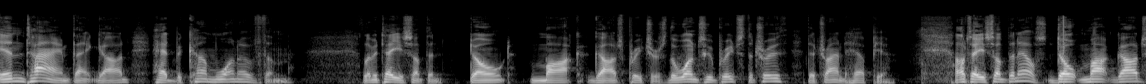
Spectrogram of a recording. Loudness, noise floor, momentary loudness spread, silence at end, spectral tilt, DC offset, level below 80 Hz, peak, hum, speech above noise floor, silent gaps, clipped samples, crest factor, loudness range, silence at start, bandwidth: -20 LUFS; -48 dBFS; 15 LU; 0 s; -6 dB/octave; under 0.1%; -46 dBFS; -2 dBFS; none; 29 dB; none; under 0.1%; 20 dB; 4 LU; 0 s; 11 kHz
